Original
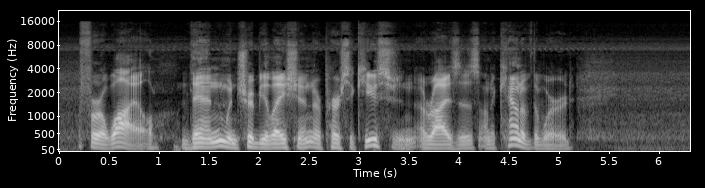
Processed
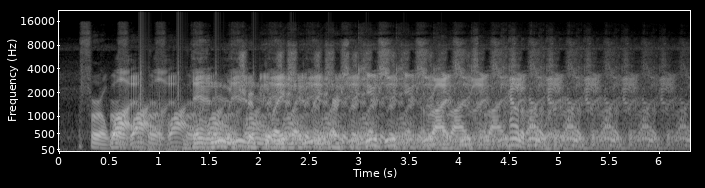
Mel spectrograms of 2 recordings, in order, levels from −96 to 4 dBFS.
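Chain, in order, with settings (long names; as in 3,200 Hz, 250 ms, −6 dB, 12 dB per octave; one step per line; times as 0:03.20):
0:00.79–0:01.24: sub-harmonics by changed cycles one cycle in 2, inverted
delay that swaps between a low-pass and a high-pass 188 ms, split 1,400 Hz, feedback 87%, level −2 dB
level −8.5 dB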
